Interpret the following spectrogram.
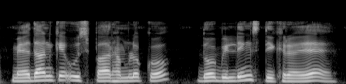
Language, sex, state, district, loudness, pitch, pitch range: Hindi, male, West Bengal, Alipurduar, -16 LUFS, 165 Hz, 155-180 Hz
